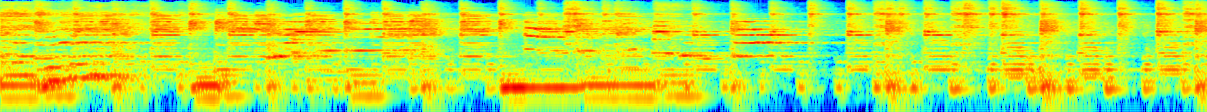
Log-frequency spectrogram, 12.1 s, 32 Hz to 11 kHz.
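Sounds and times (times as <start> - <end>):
held bass notes: 0.0 - 12.0
plucked guitar-like keyboard melody: 0.0 - 12.0
steady drum beat: 0.0 - 12.0.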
